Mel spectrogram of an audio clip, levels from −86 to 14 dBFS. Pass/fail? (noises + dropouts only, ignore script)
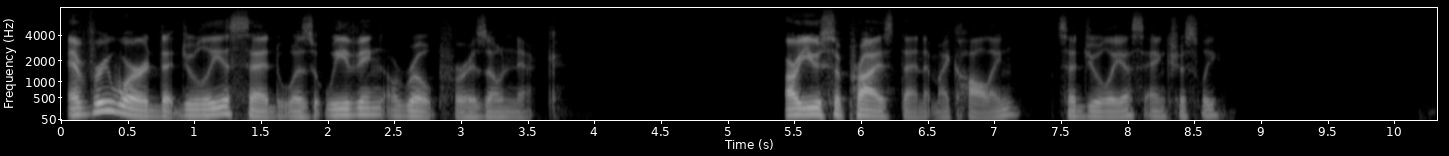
pass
